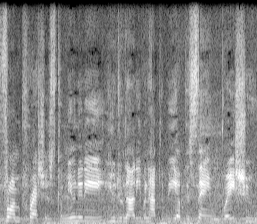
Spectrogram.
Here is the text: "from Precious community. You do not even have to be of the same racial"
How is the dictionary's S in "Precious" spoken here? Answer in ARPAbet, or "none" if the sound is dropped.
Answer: S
